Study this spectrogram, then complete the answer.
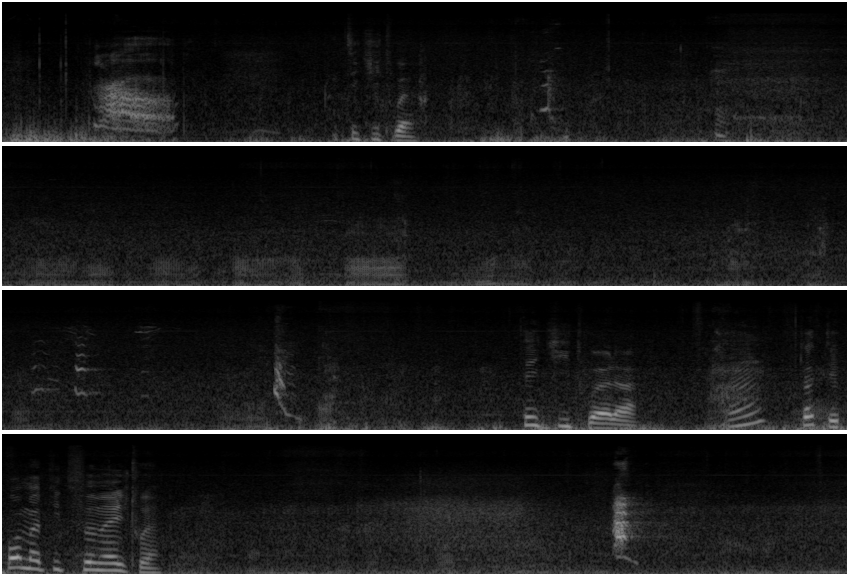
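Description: Two dogs growl and snarl as they wrestle playfully.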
